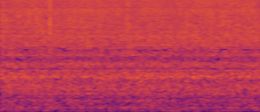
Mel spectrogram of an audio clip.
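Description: Whole spices such as cinnamon sticks, black cardamom and bay leaves sizzle steadily in hot oil in a pan, a loud, continuous bright hiss with no pauses.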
